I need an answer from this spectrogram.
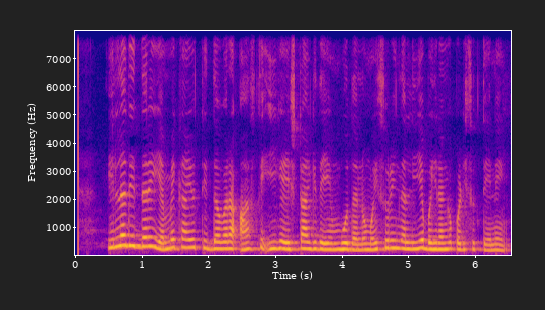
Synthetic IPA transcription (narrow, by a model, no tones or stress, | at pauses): ilːɐd̪id̪ːɐɾe̞emːekaːjut̪ːid̪ːɐʋɐɾɐʔaːst̪iʔiːɡɐeʂʈaːɡid̪e̞embuːd̪ɐnːumɐjsuːɾinɐlːije̞bɐɦiɾaːŋɡɐpɐɽisut̪ːe̞ːne̞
